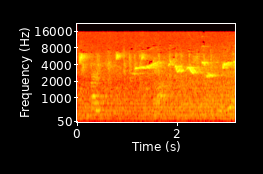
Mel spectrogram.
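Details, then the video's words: Song of an Oriental magpie-robin, a very common resident in Ubon Ratchathani, Thailand, July 2021: rapid sweet whistles and short slurred notes follow one another without pause, over a light background hiss. "นกกางเขนบ้าน Oriental Magpie Robin (singing)"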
